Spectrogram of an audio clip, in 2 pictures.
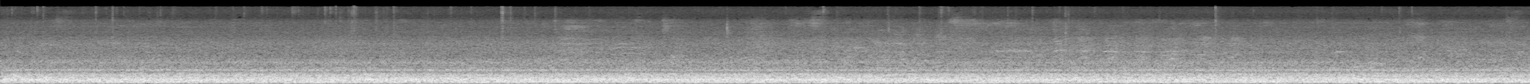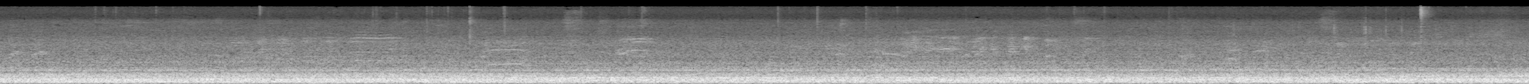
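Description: Gas wok-range burner running on high under an empty steel wok, a loud, steady rush of flame, as the new pan is burned in.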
